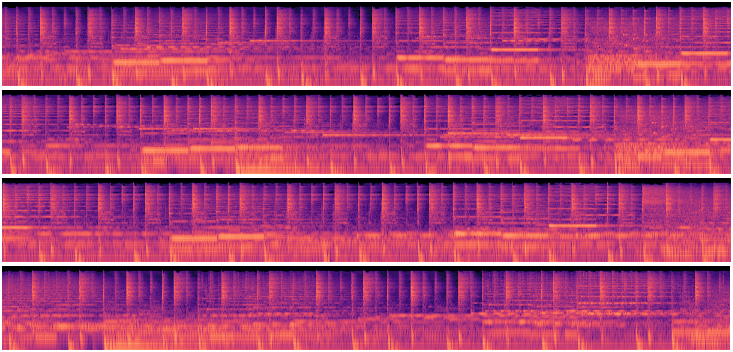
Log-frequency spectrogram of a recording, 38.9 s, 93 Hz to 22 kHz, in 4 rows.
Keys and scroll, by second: 0.3 3, 4.8 4, 7.7 3, 7.8 Return, 11.0 2, 12.4 ], 18.8 f, 19.0 Return, 20.7 4, 25.5 ctrl+d, 25.7 Escape, 26.1 ,.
